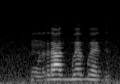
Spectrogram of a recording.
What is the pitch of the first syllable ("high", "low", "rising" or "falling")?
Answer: low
